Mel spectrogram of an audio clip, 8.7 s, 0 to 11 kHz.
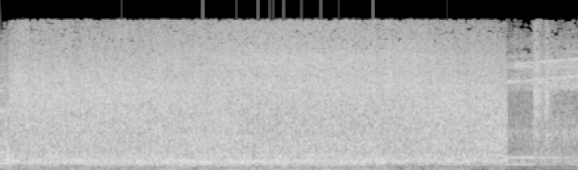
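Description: Rocket engines of Thunderbird 1 roar at takeoff as it lifts into the sky from a hidden launching site at a secret island base: a loud, steady, hissing rush that holds for about seven seconds, then abruptly gives way to a thinner, humming whine.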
